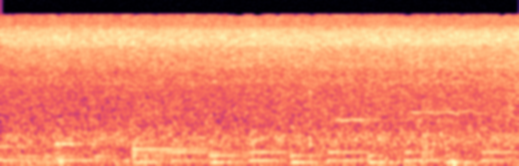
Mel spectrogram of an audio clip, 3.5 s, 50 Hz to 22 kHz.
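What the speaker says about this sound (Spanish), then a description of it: "Es la cascada de Chamarel." The 100-metre Chamarel waterfall in Mauritius gives a distant, steady roar, faint under a few sustained tonal hums, with no speech.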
